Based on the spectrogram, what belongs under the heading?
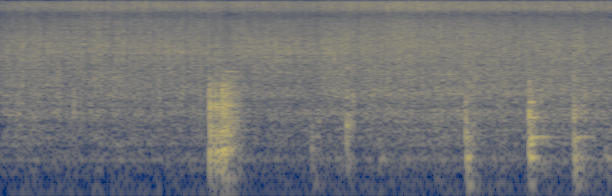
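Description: Chopped tomatoes and onions sizzling in hot oil in a frying pan on high heat, stirred with a wooden spatula that knocks against the pan several times, most loudly about two seconds in.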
